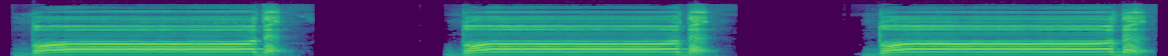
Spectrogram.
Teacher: جب آپ اس حرف کو پڑھنے سے پہلے زبان کی کروٹ کو اوپر کی داڑھوں کی جڑ سے لگا لیں گے، اس کے بعد آواز کو موٹا کر کے اس حرف کو پڑھیں گے تو یہ حرف بالکل درست پڑھا جائے گا، جیسے ضاد ضاد ضاد۔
